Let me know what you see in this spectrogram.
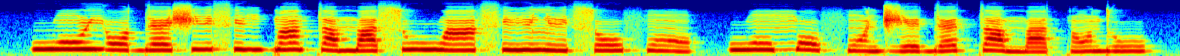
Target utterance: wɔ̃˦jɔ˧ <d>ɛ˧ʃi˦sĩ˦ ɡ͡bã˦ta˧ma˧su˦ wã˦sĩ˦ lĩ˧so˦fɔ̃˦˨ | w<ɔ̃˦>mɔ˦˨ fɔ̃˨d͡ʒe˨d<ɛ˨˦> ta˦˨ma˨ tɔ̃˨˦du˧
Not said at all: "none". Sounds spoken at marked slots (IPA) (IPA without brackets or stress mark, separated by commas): d, ɔ̃˦, ɛ˨˦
